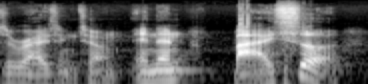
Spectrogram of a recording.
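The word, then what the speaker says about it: 白色: 白 is second tone, and 色 is fourth tone. So the second tone is a rising tone, and the fourth tone is a falling tone in Chinese.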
